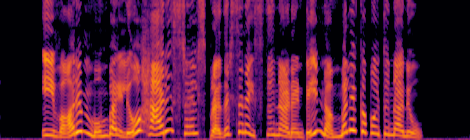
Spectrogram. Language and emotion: Telugu, surprised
